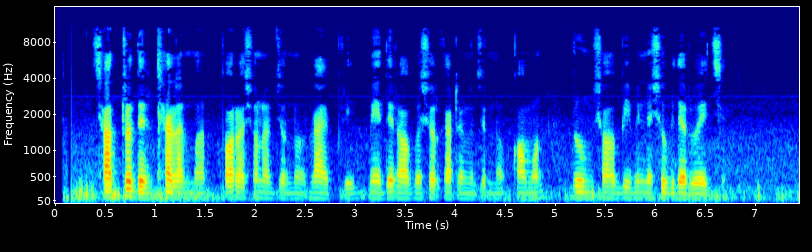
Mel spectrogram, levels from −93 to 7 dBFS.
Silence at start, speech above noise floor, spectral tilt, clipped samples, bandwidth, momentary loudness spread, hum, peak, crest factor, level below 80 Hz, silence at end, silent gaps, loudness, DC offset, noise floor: 0.1 s; 20 dB; -5.5 dB/octave; under 0.1%; 11 kHz; 18 LU; none; -2 dBFS; 28 dB; -62 dBFS; 0.75 s; none; -28 LUFS; under 0.1%; -49 dBFS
